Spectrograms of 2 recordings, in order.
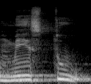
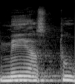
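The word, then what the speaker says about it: मेऽस्तु: में आप देखें तो मेस्तु ऐसा है, मेस्तु। तो यहाँ पर मेस्तु जो है उसमें अवग्रह का उच्चारण आपको नहीं करना है।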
